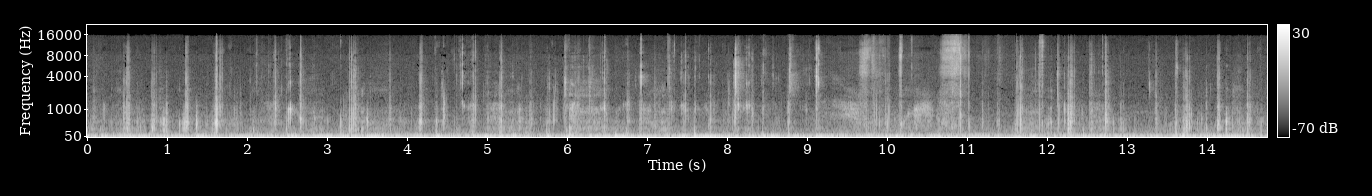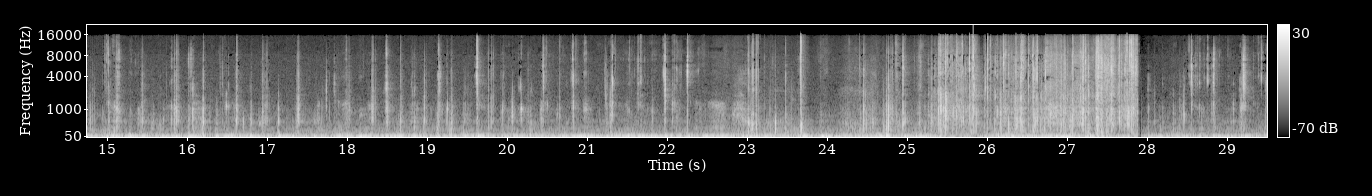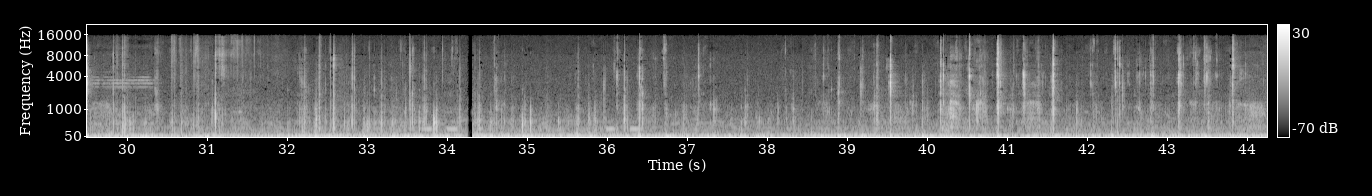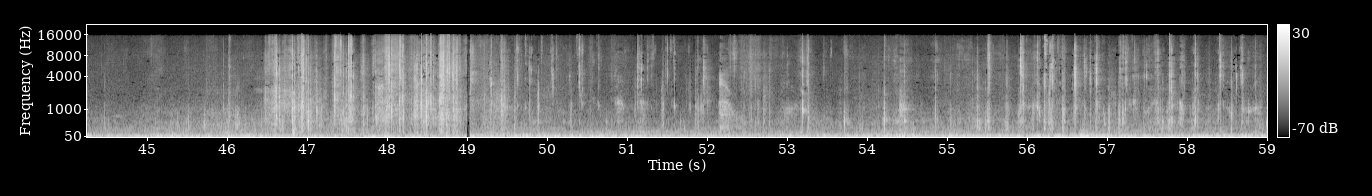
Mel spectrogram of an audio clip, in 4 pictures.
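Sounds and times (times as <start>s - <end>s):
chocolate shell crunching: 24.4s - 44.0s, 46.0s - 59.0s.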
